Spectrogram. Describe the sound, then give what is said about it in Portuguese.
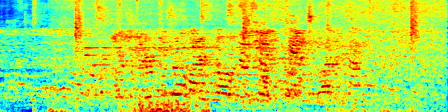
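A steady murmur of many overlapping voices, a crowd chattering on a busy city street, with no single speaker standing out and a low background rumble throughout. “os ruídos da multidão, o vento que sopra forte.”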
